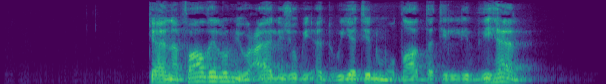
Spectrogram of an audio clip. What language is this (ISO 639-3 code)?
ara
